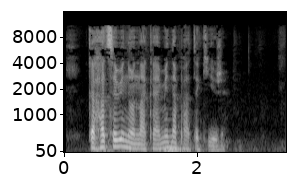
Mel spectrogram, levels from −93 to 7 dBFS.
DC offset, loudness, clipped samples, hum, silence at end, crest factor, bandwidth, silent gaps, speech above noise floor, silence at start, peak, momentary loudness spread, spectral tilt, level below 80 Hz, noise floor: under 0.1%; -22 LUFS; under 0.1%; none; 0.9 s; 20 dB; 11.5 kHz; none; 39 dB; 0.35 s; -4 dBFS; 15 LU; -4 dB/octave; -42 dBFS; -61 dBFS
